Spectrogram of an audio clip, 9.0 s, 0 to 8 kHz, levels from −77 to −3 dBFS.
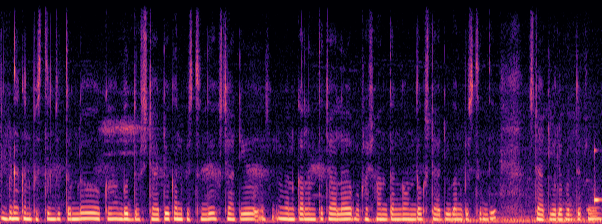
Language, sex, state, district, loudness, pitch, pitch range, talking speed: Telugu, female, Andhra Pradesh, Guntur, -14 LUFS, 185 Hz, 180-195 Hz, 140 wpm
